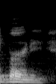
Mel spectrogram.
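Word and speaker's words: Boerne: Bernie but it is Bernie so those are three words that are pronounced differently than they're spelled and it's because they have some German influence in them other things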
